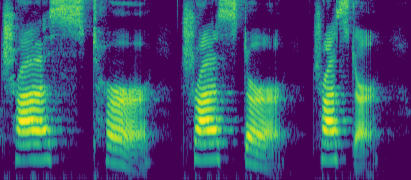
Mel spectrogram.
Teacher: here we can get rid of that H sound and it just sounds like trust her. But then you combine it to the word before, trust her, trust her, trust her.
